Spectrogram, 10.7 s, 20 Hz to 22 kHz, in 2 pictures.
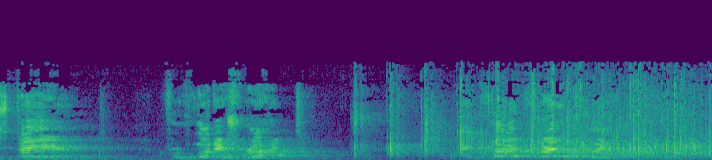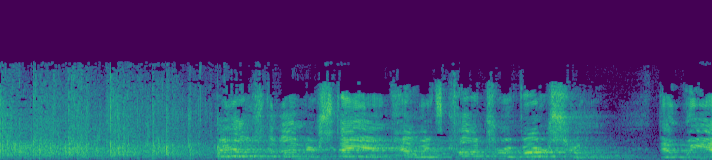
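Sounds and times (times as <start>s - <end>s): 
speech: 1.3s - 2.4s, 7.8s - 10.6s
crowd of Republican delegates cheering: 2.9s - 7.4s.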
